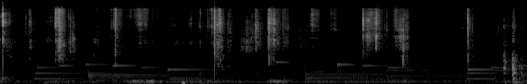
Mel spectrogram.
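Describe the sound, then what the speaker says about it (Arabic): Taro leaves are snipped off the stems for a cooking recipe, a series of quiet, crisp cutting snips in irregular bursts over soft background music, with no talking. "انا هاخد الورق، بصوا اقطعه معاكم تاني"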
